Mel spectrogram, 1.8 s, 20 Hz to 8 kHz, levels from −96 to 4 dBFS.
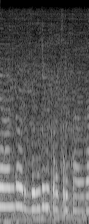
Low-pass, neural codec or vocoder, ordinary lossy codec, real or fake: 7.2 kHz; codec, 44.1 kHz, 2.6 kbps, SNAC; none; fake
